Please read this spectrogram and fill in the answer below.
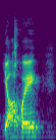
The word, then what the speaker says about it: Yahweh: In this case, the tetragrammaton, often pronounced Yahweh.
